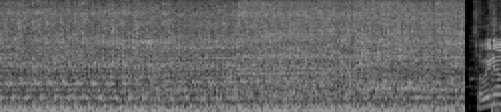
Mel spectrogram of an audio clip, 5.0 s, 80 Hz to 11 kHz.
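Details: Ford Mustang with a fresh 408/410 stroker engine, On3 turbo, E85 tune borrowed from a 351, T56 Magnum manual and McLeod clutch: loud, steady fast idle holding evenly about four and a half seconds, then shut off; normal running.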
